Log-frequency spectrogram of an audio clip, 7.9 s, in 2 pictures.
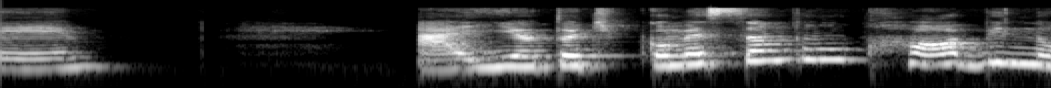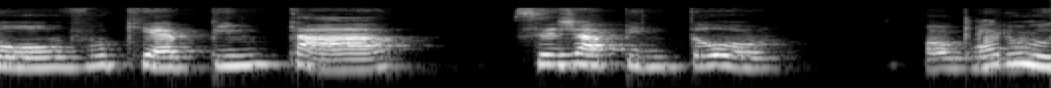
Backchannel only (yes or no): no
